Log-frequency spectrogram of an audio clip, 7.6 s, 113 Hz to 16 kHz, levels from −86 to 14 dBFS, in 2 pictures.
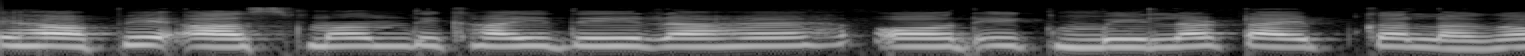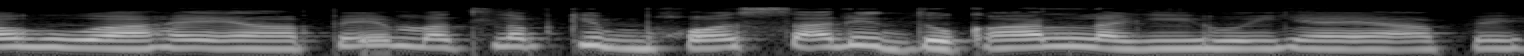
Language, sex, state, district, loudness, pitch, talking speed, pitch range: Hindi, female, Goa, North and South Goa, -17 LUFS, 260 Hz, 220 wpm, 230-280 Hz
